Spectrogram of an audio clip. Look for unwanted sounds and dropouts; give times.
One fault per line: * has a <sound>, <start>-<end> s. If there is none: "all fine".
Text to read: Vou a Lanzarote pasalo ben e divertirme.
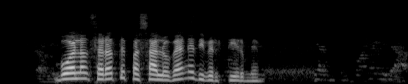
all fine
